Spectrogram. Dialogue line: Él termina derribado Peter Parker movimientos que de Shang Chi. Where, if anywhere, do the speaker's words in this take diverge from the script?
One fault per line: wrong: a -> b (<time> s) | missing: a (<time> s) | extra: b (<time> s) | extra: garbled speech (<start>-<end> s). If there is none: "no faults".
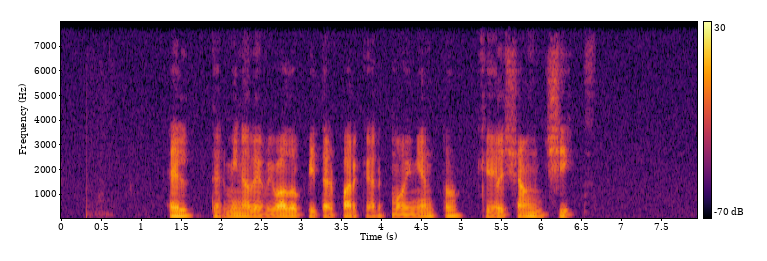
no faults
